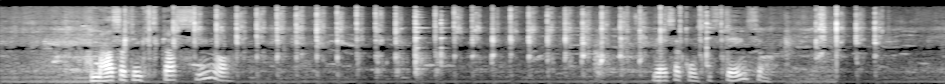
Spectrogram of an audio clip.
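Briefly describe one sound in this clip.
A fork whisks quickly against a ceramic plate, clinking in a fast, steady rhythm.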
